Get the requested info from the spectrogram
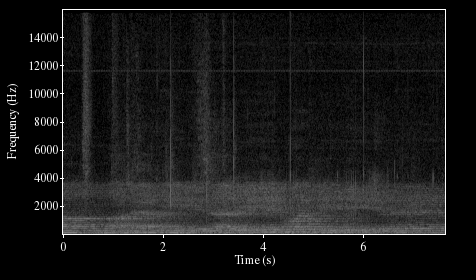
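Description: Male schola singing sacred music a cappella at vespers, the men's voices holding long, sustained notes that change pitch slowly.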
